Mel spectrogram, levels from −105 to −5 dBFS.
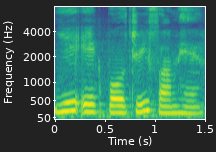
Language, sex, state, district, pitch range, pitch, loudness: Hindi, female, Arunachal Pradesh, Papum Pare, 180-215 Hz, 190 Hz, -13 LUFS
